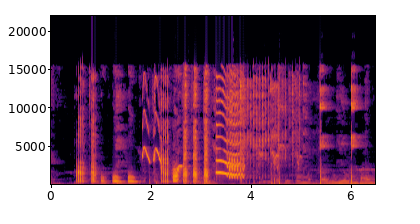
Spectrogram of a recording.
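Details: Nias hill myna kemrewek chatter, other birds joining in: a fast jumble of clicks, nasal harmonic notes and bright looping whistles, then a rattling trill and scattered lower calls.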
